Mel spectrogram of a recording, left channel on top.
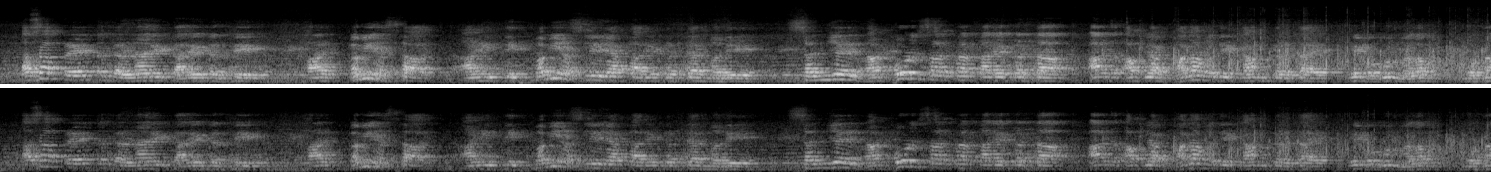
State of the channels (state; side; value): quieter; right; 8.5 dB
